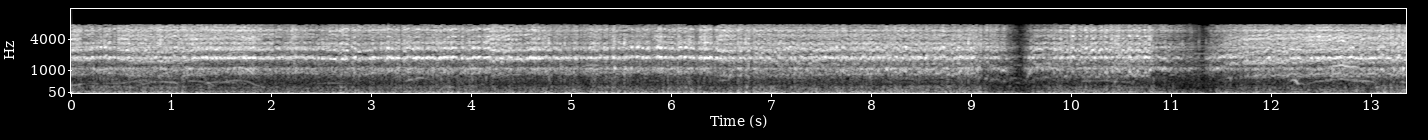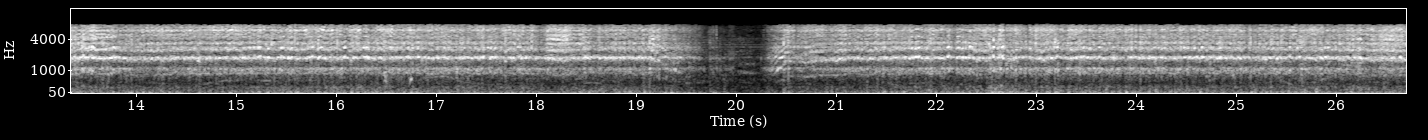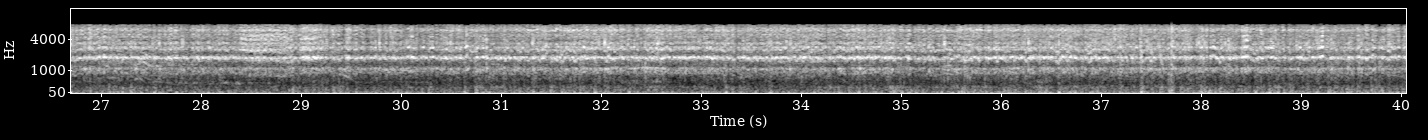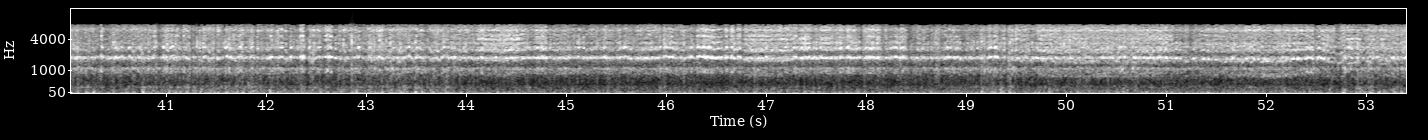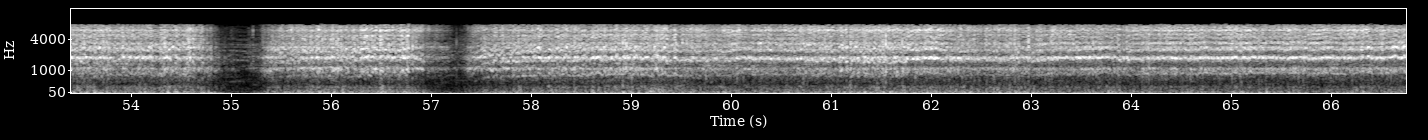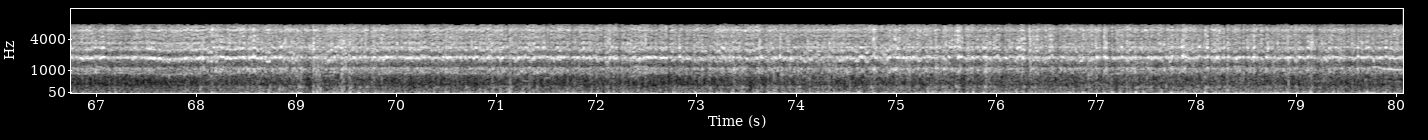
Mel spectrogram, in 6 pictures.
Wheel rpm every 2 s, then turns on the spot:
220, 230, 230, 210, 160, 130, 190, 220, 230, 190, 140, 230, 230, 230, 230, 230, 230, 230, 230, 240, 230, 230, 230, 230, 230, 220, 210, 130, 140, 180, 210, 220, 230, 230, 230, 230, 230, 230, 230, 230.
54-56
